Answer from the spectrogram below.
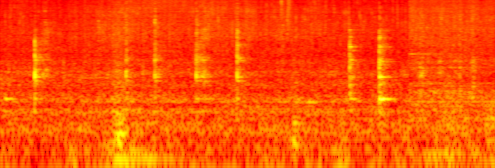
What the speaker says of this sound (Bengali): আর এইদিকে মশলাটা ফ্রাই করে নিতেছি বড় মাছের জন্য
